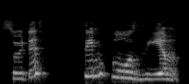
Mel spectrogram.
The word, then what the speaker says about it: symposium: ചില വേർഡ്സിൽ ഇടയിൽ എസ് വരുമ്പോ we pronounce it as the sound of Z, the 26th alphabet. So it is symposium.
